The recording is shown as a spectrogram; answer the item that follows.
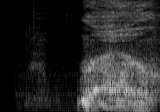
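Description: A man's voice making a non-word vocal sound, like clearing his throat, starting about a second in and lasting about a second.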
